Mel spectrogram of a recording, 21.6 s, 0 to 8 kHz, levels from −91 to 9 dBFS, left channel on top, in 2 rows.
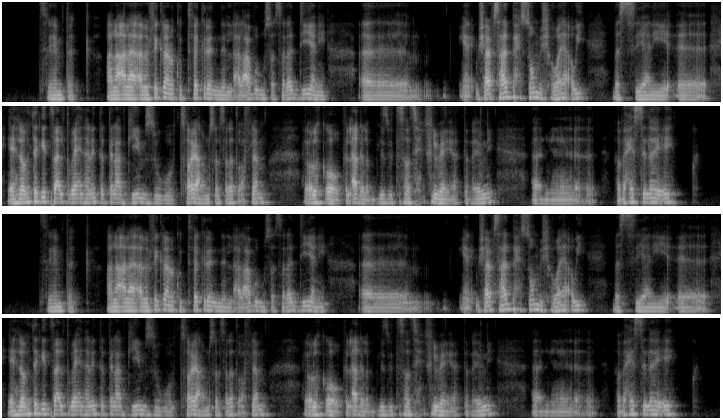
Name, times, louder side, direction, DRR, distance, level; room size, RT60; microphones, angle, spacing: voice 1, 0.6-1.1 1.6-4.9 5.4-6.4 6.9-8.8 9.2-19.7 20.0-20.9, left 2 dB, 30° left, 0.8 m, -28 dB
6.8 x 6.2 x 6.5 m
head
